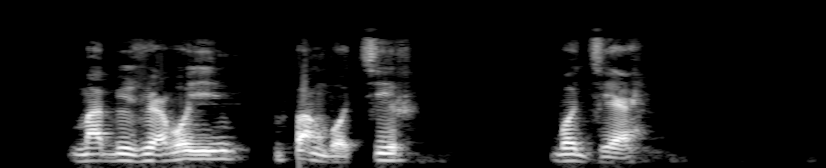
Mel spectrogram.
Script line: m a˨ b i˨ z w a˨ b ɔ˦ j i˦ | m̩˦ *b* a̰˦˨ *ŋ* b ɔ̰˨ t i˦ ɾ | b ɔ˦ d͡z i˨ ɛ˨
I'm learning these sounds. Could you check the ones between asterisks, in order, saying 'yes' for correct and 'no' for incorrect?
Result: no, yes

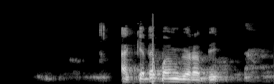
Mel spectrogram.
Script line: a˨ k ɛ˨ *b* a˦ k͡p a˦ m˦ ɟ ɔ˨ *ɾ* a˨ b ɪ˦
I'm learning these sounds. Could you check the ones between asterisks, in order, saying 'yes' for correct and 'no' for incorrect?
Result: no, yes

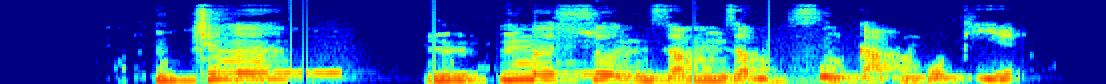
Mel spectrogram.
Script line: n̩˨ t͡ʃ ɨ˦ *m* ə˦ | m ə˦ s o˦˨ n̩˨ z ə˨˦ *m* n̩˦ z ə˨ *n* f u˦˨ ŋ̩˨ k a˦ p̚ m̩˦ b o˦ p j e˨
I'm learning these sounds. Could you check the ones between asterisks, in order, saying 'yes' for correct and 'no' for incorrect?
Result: no, yes, no

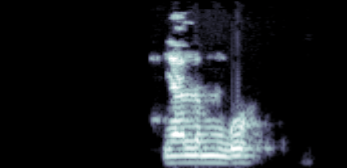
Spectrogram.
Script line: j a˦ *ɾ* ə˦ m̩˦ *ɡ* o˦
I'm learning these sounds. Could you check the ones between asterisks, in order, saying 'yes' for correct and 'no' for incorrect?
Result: no, yes

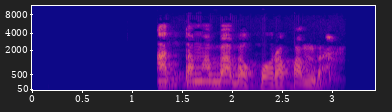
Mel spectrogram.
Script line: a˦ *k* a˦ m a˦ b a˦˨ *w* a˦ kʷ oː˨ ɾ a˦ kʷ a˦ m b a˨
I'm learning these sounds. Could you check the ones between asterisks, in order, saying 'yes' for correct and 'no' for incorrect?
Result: no, no

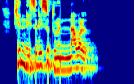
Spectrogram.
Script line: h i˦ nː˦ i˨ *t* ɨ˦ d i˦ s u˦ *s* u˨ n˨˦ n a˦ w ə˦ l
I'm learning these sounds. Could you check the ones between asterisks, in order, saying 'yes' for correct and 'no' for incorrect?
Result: no, no

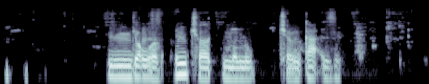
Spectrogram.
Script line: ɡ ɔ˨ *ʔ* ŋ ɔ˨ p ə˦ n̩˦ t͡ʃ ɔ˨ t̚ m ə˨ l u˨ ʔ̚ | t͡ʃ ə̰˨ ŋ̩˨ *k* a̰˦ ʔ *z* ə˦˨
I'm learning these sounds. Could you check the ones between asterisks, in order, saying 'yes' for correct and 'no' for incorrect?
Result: no, yes, yes

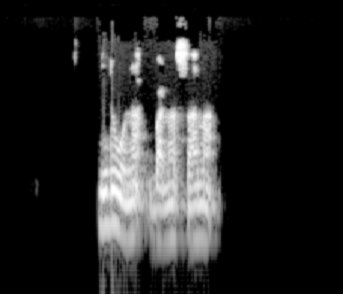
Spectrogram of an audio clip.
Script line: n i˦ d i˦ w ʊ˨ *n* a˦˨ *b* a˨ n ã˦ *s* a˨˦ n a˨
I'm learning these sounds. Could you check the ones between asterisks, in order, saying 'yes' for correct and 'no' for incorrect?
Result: yes, yes, yes

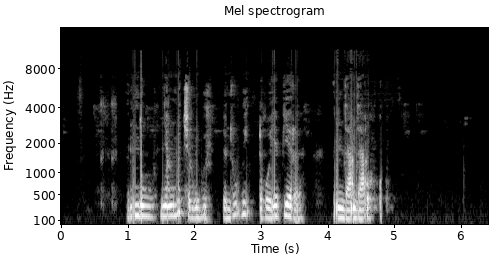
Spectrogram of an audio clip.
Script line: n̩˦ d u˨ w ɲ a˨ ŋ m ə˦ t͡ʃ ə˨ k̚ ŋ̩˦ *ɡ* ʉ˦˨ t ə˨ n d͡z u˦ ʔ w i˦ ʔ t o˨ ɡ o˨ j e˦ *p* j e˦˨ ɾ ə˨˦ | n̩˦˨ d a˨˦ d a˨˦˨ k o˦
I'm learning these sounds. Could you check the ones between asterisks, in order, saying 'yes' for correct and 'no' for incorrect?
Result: yes, yes

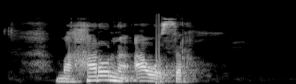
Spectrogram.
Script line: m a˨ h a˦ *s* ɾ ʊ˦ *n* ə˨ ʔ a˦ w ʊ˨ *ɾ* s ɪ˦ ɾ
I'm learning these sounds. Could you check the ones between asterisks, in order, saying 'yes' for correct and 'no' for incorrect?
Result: no, yes, no

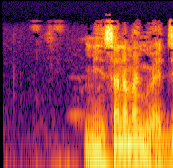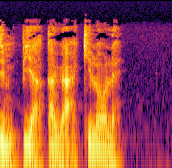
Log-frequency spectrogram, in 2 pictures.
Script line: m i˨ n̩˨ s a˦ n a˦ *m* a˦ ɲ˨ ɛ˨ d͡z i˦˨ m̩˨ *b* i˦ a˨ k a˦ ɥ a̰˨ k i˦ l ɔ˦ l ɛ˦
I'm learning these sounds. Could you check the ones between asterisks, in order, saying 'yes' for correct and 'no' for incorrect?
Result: yes, no

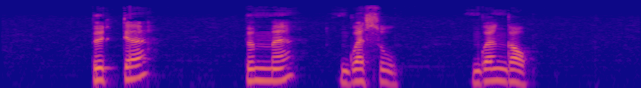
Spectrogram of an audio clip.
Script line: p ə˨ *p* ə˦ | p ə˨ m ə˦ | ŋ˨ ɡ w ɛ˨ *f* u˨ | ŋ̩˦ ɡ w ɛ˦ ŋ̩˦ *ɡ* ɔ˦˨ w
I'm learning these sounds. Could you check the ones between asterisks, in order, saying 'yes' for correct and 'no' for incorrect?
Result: no, no, yes

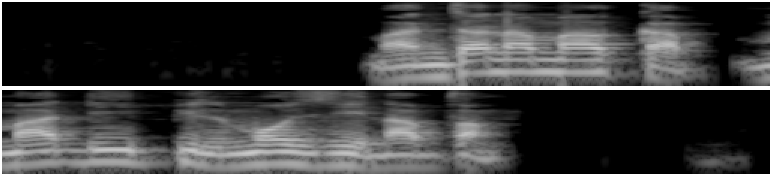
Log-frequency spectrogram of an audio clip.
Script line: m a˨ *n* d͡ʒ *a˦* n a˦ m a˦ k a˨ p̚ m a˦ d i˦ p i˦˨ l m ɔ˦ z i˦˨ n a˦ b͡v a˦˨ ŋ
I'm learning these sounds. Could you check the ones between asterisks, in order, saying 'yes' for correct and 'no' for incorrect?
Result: yes, yes

